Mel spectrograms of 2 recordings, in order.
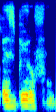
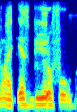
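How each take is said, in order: First: "it's beautiful" said softer, hushed and moved; hushed emphasis. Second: Said in the usual way. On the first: Real, not acted. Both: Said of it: "When I say it's beautiful".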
